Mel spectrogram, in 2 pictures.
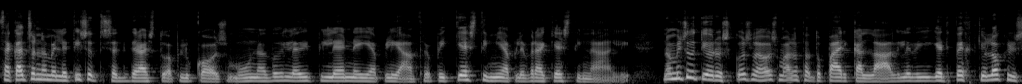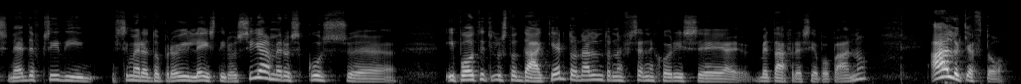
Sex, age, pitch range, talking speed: female, 30-49, 165-250 Hz, 190 wpm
